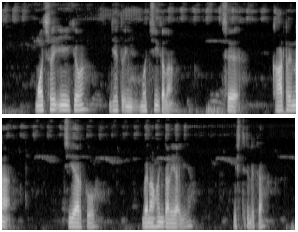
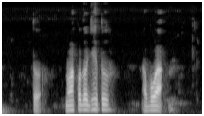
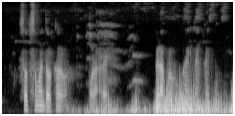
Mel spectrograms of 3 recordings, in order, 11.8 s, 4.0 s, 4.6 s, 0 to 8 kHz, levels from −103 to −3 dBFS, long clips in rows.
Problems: constant background noise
